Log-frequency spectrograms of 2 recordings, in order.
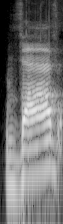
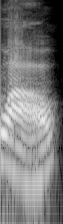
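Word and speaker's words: ו: Yod, hey, vav, or wow. Okay, that letter can be pronounced in two ways.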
